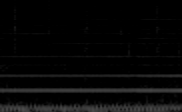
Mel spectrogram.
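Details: DeLorean driving at light throttle, with long delay engaging gear and stalling if given too much gas: low uneven engine rumble with a steady whine and faint ticks about three a second; source unidentified.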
